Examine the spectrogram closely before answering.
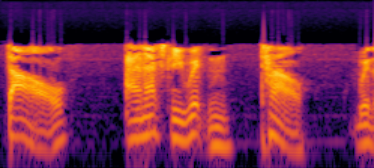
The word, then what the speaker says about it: Tao: tears in Tommy a-o-i-s-t so it's written Taoist and pronounced with a d Taoist that was confused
